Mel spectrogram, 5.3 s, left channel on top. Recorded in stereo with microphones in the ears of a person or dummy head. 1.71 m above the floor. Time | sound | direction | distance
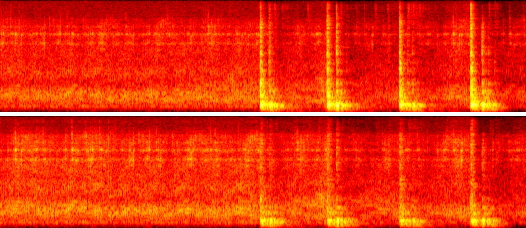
2.6 | a rattle | 55° left (ahead or behind) | 0.6 m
